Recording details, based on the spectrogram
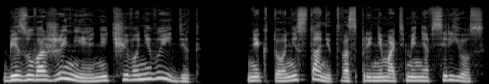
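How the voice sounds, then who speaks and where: A woman's voice: on the low side, moderate pace, darkish tone, no room sound, studio quality, lightly acted. A woman voicing a brash young heroine in an audiobook, blunt, teasing and matter-of-fact. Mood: indignant. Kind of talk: audiobook character voice.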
